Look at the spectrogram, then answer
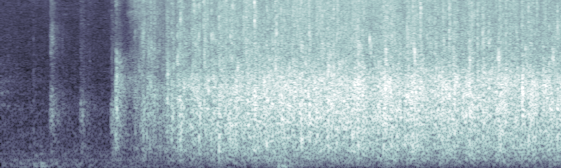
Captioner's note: audience applauding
